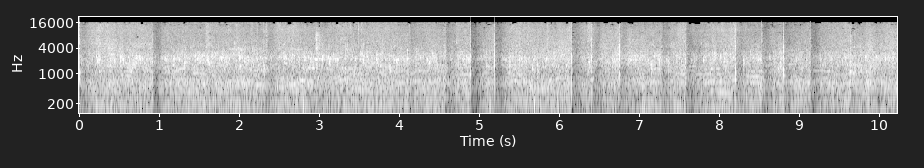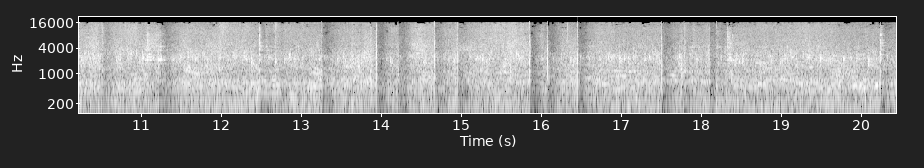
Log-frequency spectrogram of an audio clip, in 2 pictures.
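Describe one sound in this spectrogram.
A knife scrapes and smears soft paste across a metal board.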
